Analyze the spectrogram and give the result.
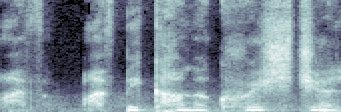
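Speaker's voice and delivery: whispered, hushed, close, soft and halting. Retelling what Michelle whispered while helping at the door: imitating Michelle's whisper. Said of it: "she just whispered to me".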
